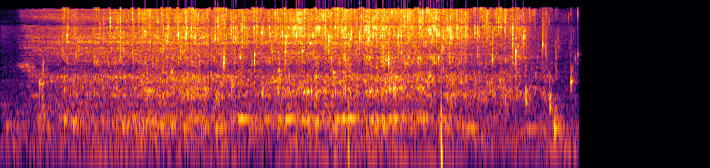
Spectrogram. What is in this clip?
agua llave
water cold fresh
bedroom, water, fresh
